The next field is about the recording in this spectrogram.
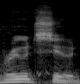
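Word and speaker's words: Ruudsuud: Well, there's one called R-U-U-D-S-U-U-D, and I think I prefer to pronounce that rude suit, so.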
